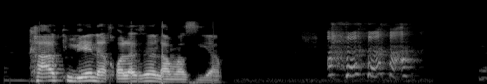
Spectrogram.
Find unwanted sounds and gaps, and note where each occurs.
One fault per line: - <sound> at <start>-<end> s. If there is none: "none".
- laugh at 3.0-4.3 s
